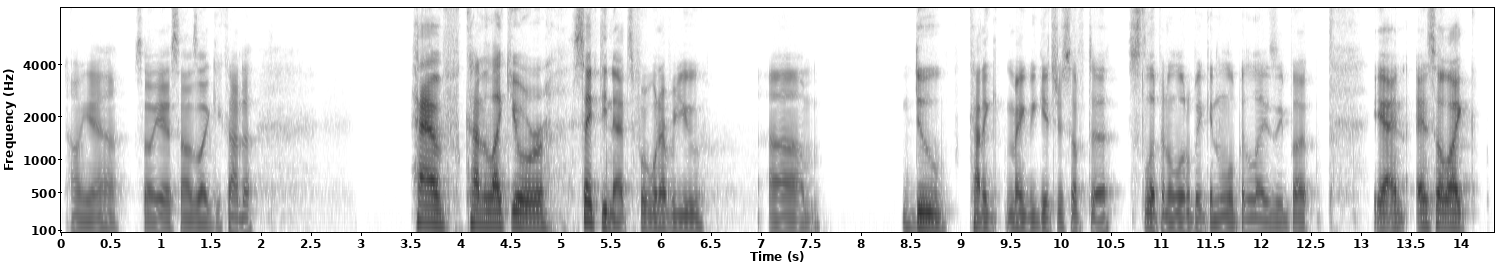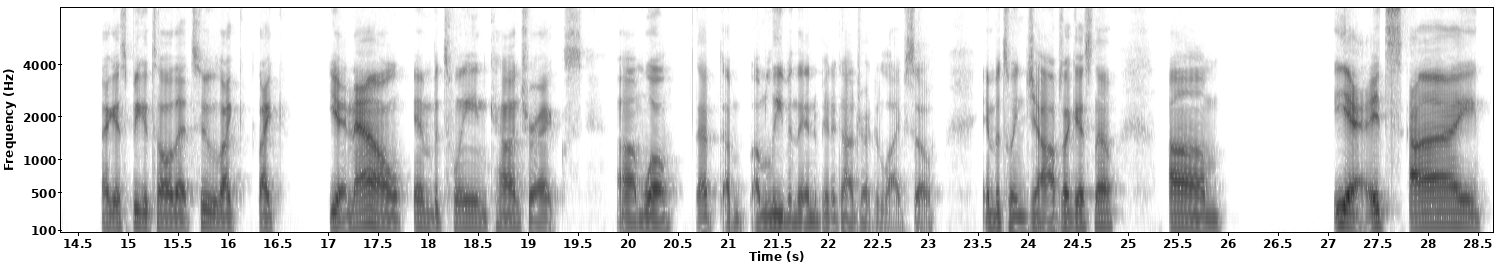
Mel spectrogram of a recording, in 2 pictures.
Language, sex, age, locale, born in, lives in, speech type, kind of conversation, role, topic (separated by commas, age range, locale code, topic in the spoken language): English, male, 25-29, en-US, United States, United States, conversation, unstructured, none, How do you balance rest, nutrition, and exercise in your day-to-day life?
